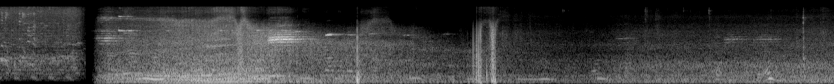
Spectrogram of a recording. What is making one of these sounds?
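A car drives slowly past on a street.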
